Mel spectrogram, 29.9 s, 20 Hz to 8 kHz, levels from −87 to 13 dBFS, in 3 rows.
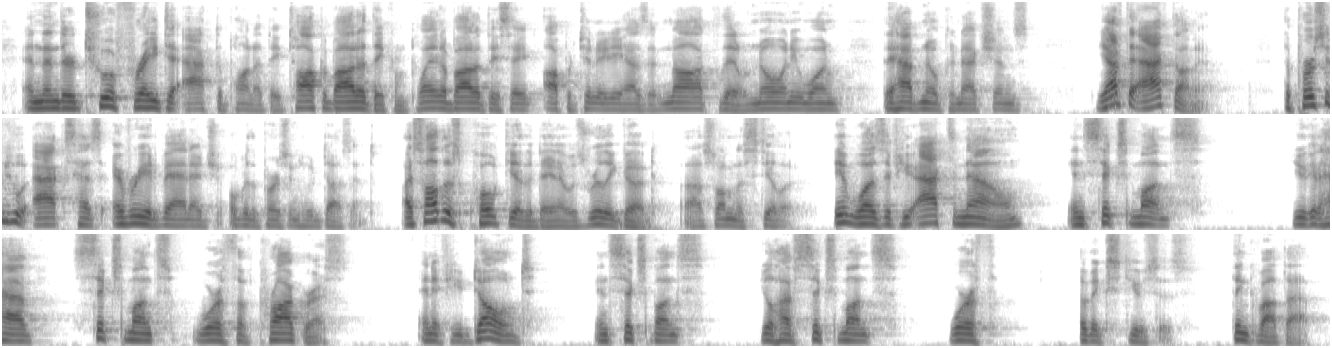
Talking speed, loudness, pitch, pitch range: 205 wpm, -28 LUFS, 125 Hz, 110-135 Hz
